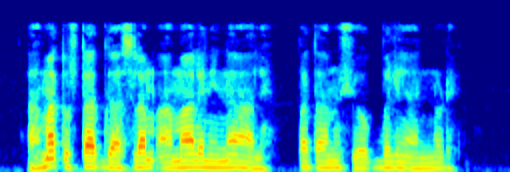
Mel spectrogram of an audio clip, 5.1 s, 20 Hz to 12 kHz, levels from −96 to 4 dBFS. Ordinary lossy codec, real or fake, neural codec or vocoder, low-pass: AAC, 48 kbps; real; none; 7.2 kHz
